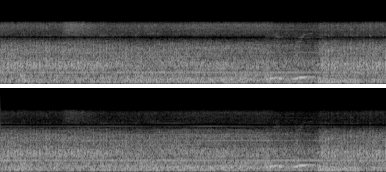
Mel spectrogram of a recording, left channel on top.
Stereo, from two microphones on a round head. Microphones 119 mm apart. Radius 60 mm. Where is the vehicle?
60° left (ahead or behind); by 3.9 s 70° left (ahead or behind).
